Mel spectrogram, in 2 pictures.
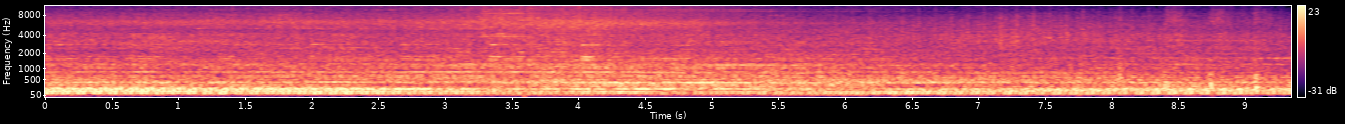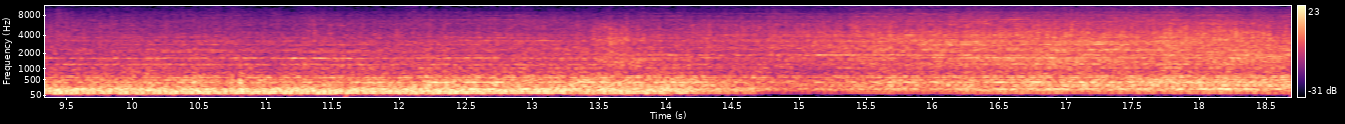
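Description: CN freight train running past, a steady diesel locomotive engine drone over the rumble of the train. The low drone weakens about fourteen seconds in.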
